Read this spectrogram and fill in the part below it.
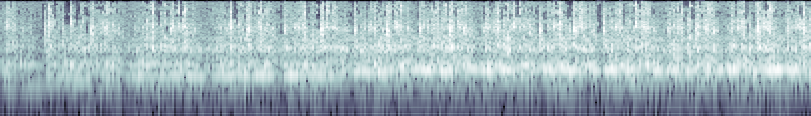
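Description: A sewing machine running continuously for free machine embroidery stitching on fabric, a close, steady fast whirring hum with rapid needle chatter and a faint tonal whine, no voices.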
